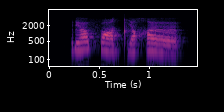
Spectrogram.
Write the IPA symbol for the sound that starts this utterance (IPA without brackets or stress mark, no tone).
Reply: ɾʲ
